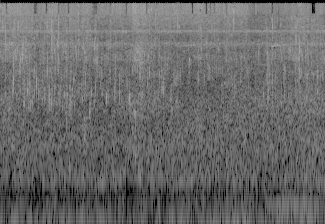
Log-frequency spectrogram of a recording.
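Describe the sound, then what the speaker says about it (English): Water pours steadily over a plant in a raised garden bed, a soft continuous splashing rush, faint and even throughout with no voices. "So now let's go water this plant"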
